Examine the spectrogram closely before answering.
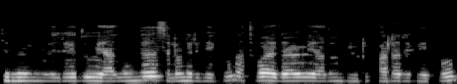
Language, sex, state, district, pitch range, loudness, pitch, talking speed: Kannada, male, Karnataka, Dharwad, 160-170 Hz, -18 LUFS, 165 Hz, 195 wpm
